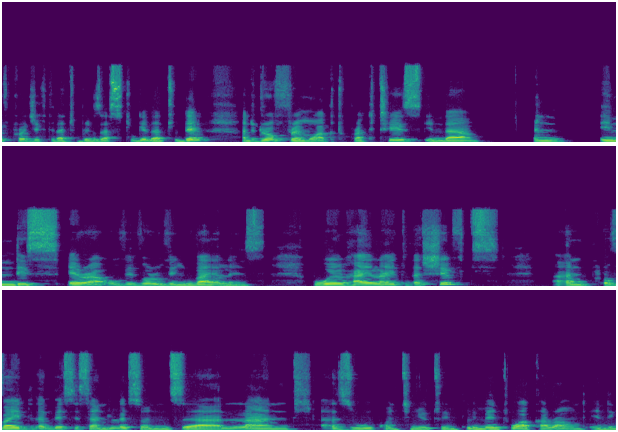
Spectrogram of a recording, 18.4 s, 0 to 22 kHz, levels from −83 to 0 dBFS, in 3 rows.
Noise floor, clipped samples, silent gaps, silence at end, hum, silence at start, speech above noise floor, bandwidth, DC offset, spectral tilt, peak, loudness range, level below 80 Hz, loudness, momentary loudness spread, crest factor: -56 dBFS; under 0.1%; none; 0 s; none; 0 s; 37 dB; 13 kHz; under 0.1%; -5 dB/octave; 0 dBFS; 2 LU; -74 dBFS; -19 LUFS; 12 LU; 18 dB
